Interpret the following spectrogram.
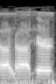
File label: "ANOTHER", votrax; VIDEO GAMES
